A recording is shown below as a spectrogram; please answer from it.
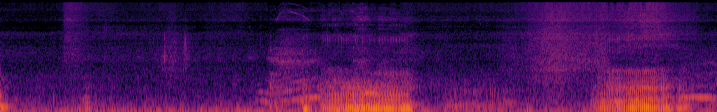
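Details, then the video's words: Chihuahua asleep indoors on an overcast Crimean morning, alongside a poodle; two loud, low, throaty snoring bursts near the middle and end, over quiet room tone with a few spoken words. "Принцессы не храпят"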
